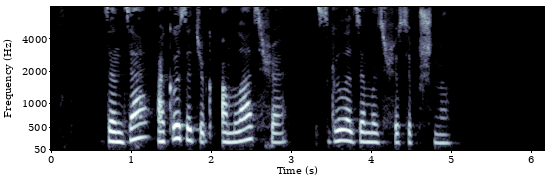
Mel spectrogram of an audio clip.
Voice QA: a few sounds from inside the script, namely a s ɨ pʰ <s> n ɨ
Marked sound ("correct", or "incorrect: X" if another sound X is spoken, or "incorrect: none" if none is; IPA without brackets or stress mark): incorrect: ʂ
